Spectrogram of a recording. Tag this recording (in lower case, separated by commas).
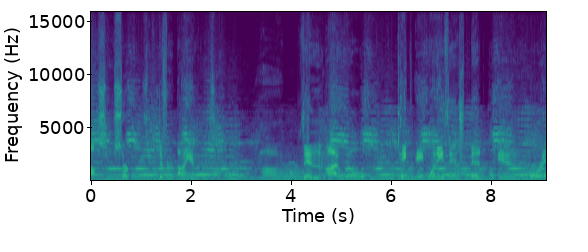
speech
